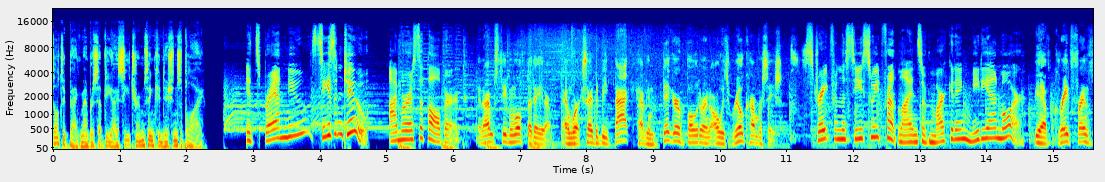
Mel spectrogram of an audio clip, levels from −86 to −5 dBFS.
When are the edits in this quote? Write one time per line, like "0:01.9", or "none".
0:02.4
